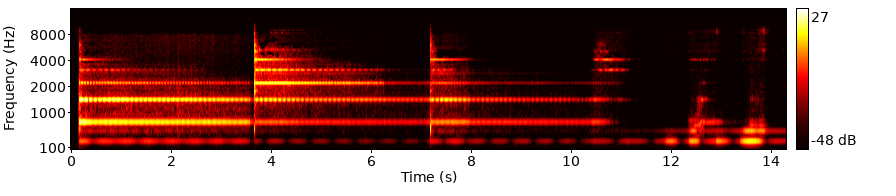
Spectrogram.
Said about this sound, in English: Three tolls of the bell.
